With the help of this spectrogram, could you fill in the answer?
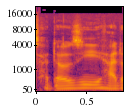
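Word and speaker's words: Hadozee: There's the, I don't know how to pronounce this, Hadozi? – I think Hadozi's right.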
